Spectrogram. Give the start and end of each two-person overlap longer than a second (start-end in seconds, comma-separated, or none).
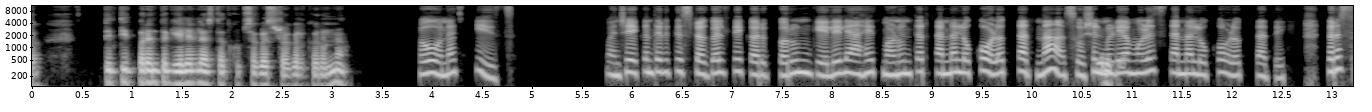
none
